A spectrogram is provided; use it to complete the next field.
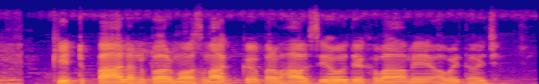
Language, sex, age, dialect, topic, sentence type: Maithili, male, 18-24, Southern/Standard, agriculture, statement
